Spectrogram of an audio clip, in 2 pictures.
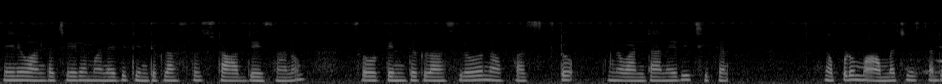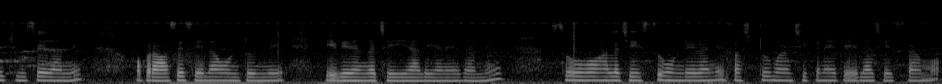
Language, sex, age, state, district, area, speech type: Telugu, female, 18-30, Andhra Pradesh, Visakhapatnam, urban, spontaneous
